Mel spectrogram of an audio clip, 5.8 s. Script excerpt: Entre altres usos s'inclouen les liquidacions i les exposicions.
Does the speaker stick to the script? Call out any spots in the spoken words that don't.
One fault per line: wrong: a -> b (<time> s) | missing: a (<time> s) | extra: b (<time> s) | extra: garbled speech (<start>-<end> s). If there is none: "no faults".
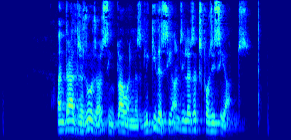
no faults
